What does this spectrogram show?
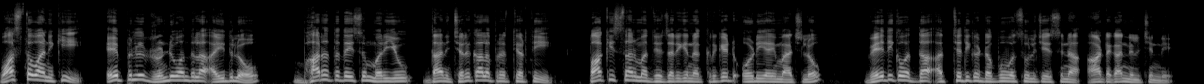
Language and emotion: Telugu, neutral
